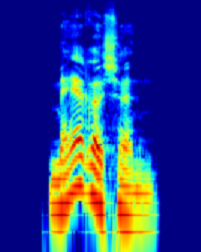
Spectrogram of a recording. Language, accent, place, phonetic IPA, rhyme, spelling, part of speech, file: German, Germany, Berlin, [ˈmɛːʁɪʃn̩], -ɛːʁɪʃn̩, mährischen, adjective, De-mährischen.ogg
- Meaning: inflection of mährisch: 1. strong genitive masculine/neuter singular 2. weak/mixed genitive/dative all-gender singular 3. strong/weak/mixed accusative masculine singular 4. strong dative plural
